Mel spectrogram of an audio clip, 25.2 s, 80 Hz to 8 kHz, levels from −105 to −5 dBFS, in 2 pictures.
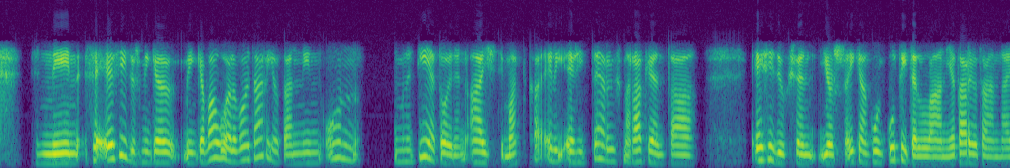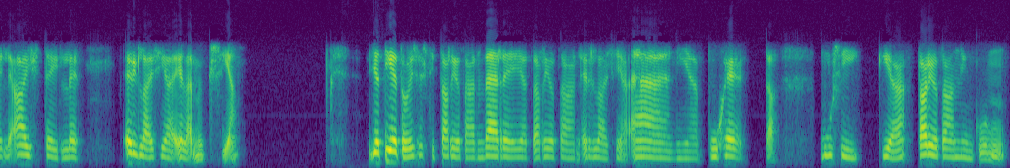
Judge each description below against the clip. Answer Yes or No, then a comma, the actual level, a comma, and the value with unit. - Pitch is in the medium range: Yes, medium, 160 Hz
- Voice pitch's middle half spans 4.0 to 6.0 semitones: Yes, average, 5.0 semitones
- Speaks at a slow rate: Yes, slow, 90 wpm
